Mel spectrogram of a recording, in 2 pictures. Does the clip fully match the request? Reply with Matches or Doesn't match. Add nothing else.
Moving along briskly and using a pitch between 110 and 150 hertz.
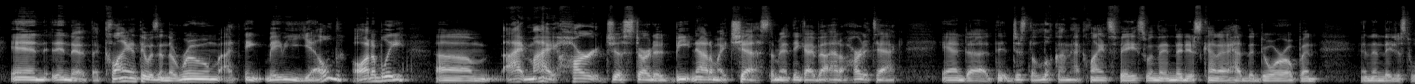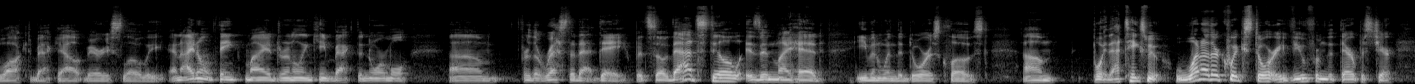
Doesn't match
